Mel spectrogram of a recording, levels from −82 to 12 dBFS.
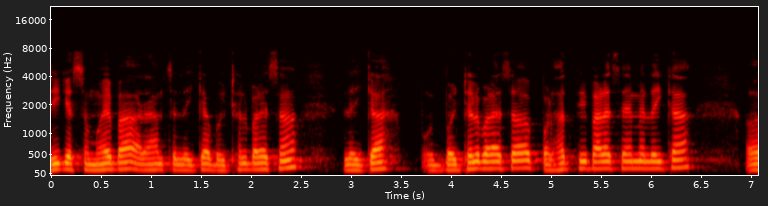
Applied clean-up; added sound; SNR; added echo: none; none; none; none.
